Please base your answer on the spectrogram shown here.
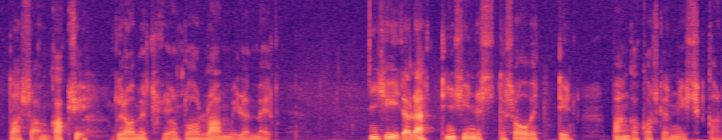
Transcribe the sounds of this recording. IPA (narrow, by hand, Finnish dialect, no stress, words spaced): toɑsːɑ oŋ kɑksi kilometrˑiː on tuohol lɑmːilːem meˑi̯ltæ niː siːtæ læhtˑiːn sinːes sitːe soˑuʋetːiːn pɑŋkɑkosken niskˑɑːn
